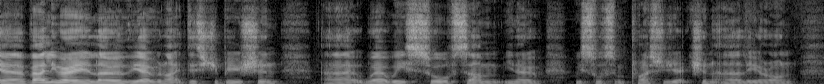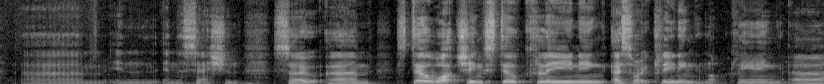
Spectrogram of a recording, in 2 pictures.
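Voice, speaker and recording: A man in his forties giving live trading commentary, thinking aloud calmly and explaining as he goes, with frequent ums and self-corrections. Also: medium pitch. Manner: calm, explanatory, teaching as he watches. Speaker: futures trader streaming live.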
